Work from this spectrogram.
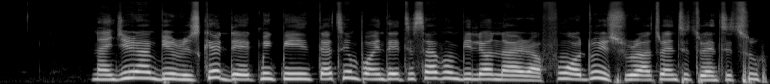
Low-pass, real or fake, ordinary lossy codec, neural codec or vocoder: none; fake; none; autoencoder, 48 kHz, 128 numbers a frame, DAC-VAE, trained on Japanese speech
